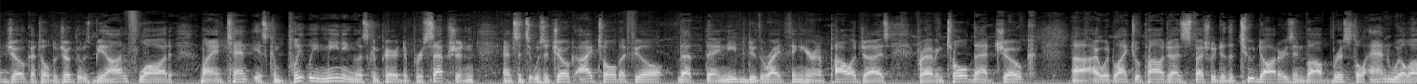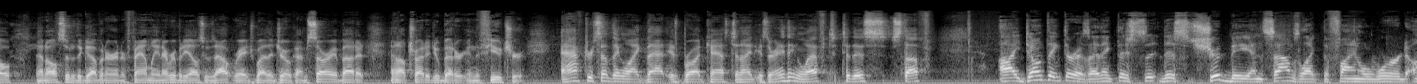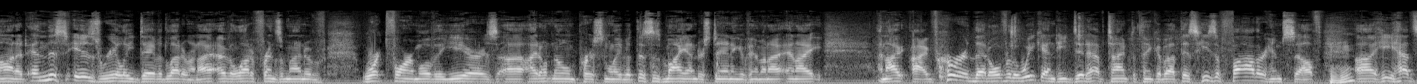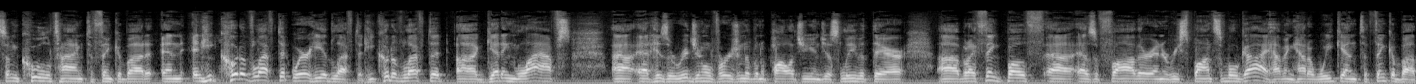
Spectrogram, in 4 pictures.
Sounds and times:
Speech: 0.0s - 23.6s, 24.2s - 56.6s.

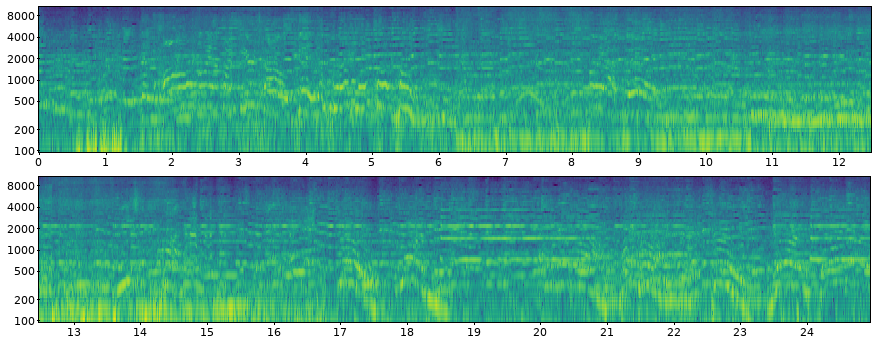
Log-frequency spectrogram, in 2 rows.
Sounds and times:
Music: 0.0s - 24.9s
Outside, urban or manmade: 0.0s - 24.9s.

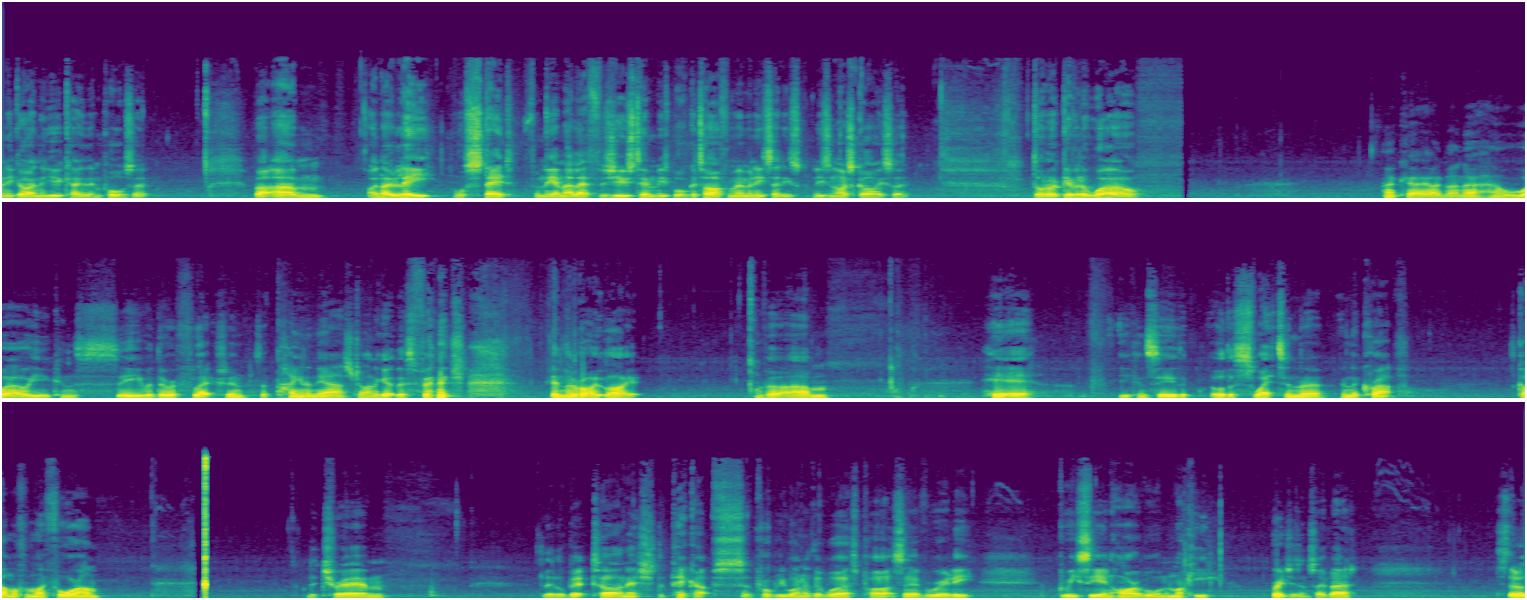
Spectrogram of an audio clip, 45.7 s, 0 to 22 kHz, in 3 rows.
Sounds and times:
Speech: 0.0s - 1.5s, 2.5s - 9.1s, 10.3s - 11.4s, 13.7s - 19.9s, 20.7s - 21.7s, 22.7s - 23.6s, 25.0s - 25.7s, 26.4s - 29.4s, 30.3s - 31.5s, 33.4s - 34.4s, 35.8s - 40.2s, 41.0s - 44.0s, 45.4s - 45.6s.

